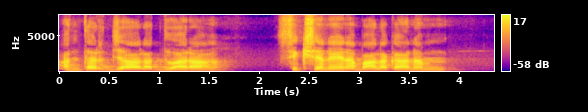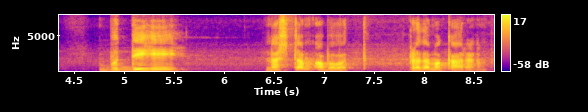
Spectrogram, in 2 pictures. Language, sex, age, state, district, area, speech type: Sanskrit, male, 30-45, Telangana, Ranga Reddy, urban, spontaneous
